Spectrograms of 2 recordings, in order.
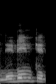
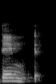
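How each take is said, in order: First: The word starts with a doubled 'di' sound. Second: The word starts with a single 'di' sound. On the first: The speaker calls it wrong. "அப்படி கிடையாது. டிடின்ட் it கிடையாது" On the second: The speaker calls it right.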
